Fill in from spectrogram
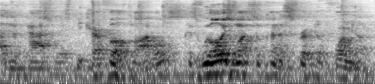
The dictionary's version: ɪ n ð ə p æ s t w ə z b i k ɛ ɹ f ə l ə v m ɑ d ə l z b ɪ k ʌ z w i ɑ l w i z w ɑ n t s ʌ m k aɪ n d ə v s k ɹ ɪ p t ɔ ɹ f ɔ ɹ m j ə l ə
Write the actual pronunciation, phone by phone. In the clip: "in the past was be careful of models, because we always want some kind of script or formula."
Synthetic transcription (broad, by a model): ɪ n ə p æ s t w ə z b i k ɛ ɹ f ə l ə v m ɑ d l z k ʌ z w i ɑ l w i z w ɑ n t s ʌ m k aɪ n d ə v s k ɹ ɪ p t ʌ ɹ f ɔ ɹ m j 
